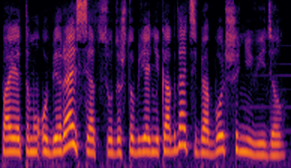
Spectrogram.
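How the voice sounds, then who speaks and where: A woman's voice: medium pitch, fairly quick, darkish tone, no echo, natural voice. A woman voicing a vain, cruel boy who speaks with sneering contempt in a storybook reading. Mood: scornful.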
